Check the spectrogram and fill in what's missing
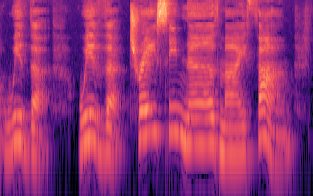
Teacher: With termina em TH, the começa em TH, você junta num som só.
